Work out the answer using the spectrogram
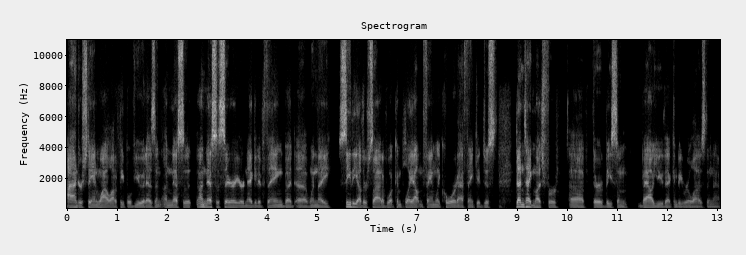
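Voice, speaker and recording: A man's very deep, low voice with a Kentucky accent, ordinary pitch variation and a fairly quick pace. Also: quiet background. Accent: regional Kentucky. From western Kentucky. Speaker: family lawyer. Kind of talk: podcast interview. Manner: halting.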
